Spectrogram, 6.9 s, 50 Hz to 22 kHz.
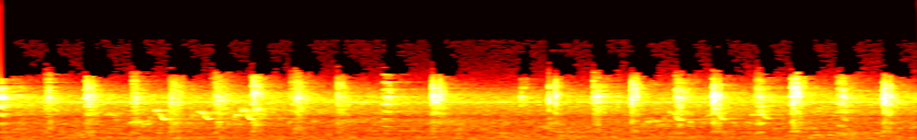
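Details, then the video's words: Superb starling singing and preening in Kuala Lumpur, 17 August 2024: a rambling chatter of sharp squeaks and clicks, about one or two each second, over a steady hiss of background noise. "Superb Starling - singing"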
